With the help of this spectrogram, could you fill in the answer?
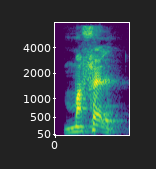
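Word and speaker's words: muscle: आवाज नहीं निकलती है यानी इसे साइलेंट लेटर के तौर पर इस्तेमाल किया जाता है जैसे एम यू एस सी एल ई मसल इसमें सी से कोई आवाज नहीं निकल रही है इनडाइन मेंट इसकी स्पेलिंग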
